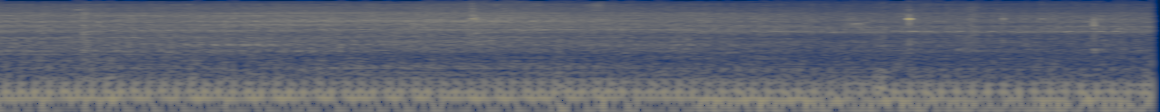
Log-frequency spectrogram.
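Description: Motorcycle engine idling steadily, a low, rapid, even firing pulse.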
